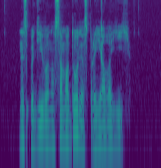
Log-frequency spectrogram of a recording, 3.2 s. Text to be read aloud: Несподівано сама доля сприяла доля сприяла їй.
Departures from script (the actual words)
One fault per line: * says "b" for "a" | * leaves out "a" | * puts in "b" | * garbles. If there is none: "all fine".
* leaves out "доля сприяла"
